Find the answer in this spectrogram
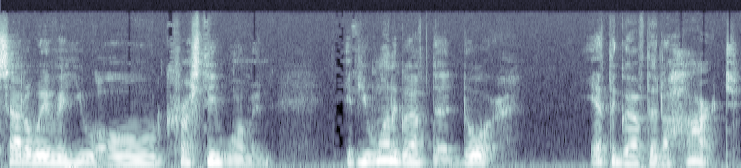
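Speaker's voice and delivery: ordinary talk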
